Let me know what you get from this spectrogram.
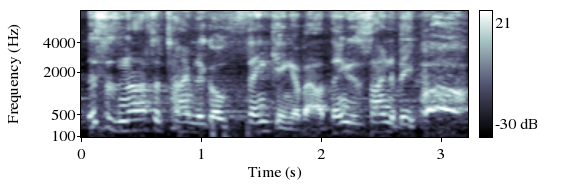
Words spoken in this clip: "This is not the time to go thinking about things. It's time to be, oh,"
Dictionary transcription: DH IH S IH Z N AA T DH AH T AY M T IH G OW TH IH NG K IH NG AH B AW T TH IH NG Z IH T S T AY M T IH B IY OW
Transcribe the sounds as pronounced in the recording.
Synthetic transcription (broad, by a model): DH IH S IH Z N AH T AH T AY M T IH G OW TH IH NG K IH NG AH B AW T TH IH NG Z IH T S AY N T IH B IY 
